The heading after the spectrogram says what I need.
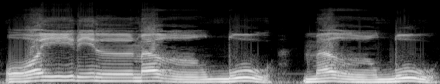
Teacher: Nah, tapi dia juga termasuk sifat huruf yang dia sifatnya adalah jahr, jahr yaitu tertahannya nafas kita. Jadi ketika melafalkan ghain, nafas kita tertahan, suara kita dialirkan.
